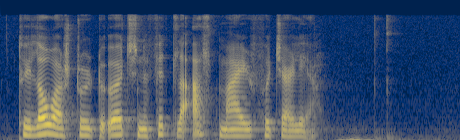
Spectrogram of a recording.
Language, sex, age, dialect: Faroese, female, 15-35, Suðurstreymoy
